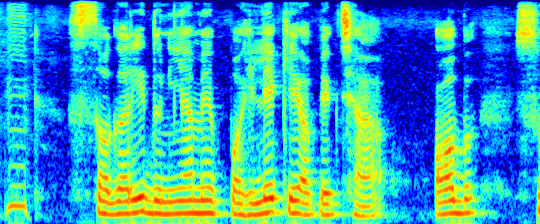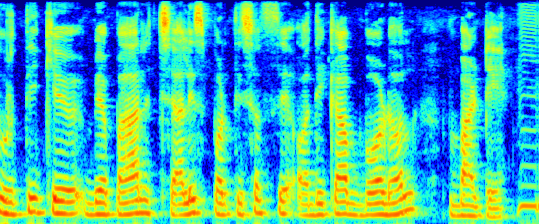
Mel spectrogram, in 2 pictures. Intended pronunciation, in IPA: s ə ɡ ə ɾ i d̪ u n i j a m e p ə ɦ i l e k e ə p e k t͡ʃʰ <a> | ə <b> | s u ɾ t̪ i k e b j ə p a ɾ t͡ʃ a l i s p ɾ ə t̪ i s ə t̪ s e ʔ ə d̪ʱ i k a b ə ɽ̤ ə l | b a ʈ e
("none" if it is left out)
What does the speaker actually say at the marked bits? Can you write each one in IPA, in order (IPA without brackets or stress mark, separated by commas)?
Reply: a, b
